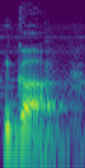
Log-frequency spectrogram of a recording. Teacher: जैसे आप ग बोलेंगे ना हमारे स्वर तंत्र में क्या हो जाता है झनझनाहट होता है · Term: सघोष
